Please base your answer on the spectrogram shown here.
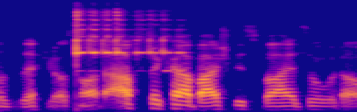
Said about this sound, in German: Ähm, red, red bitte weiter, das war der Wecker.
